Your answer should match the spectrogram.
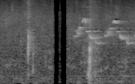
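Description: A bird singing: quick runs of short, high chirps that start just after a brief drop to silence about a second in.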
